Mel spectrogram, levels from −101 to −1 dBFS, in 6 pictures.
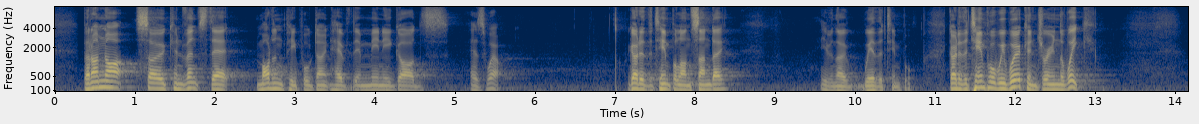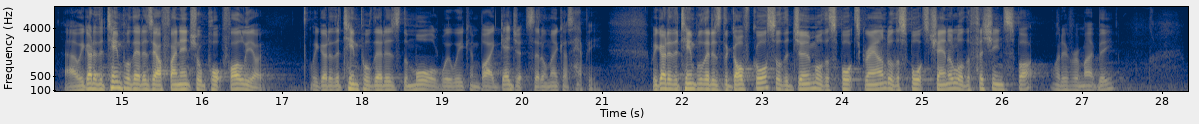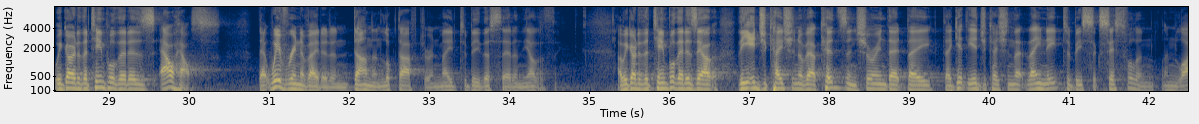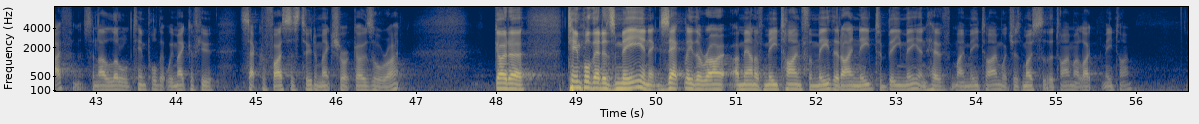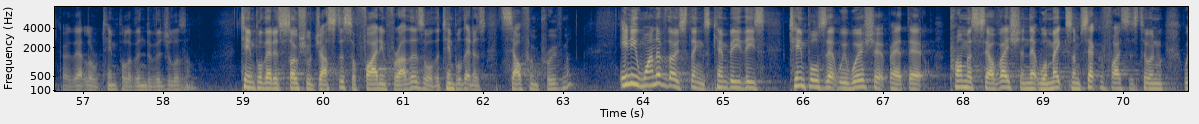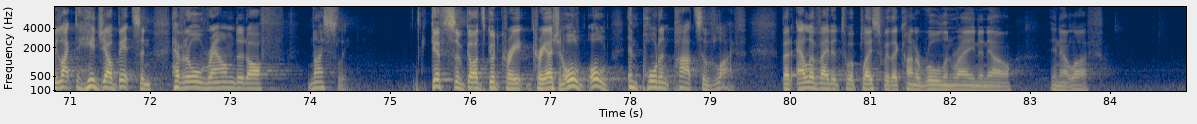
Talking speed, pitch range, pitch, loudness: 210 wpm, 110-140 Hz, 125 Hz, -32 LUFS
